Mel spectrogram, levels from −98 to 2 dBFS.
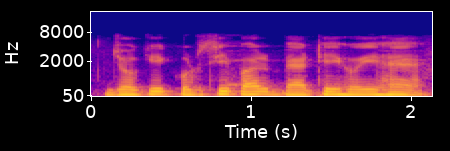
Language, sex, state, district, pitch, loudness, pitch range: Hindi, male, Bihar, Patna, 115 Hz, -15 LUFS, 115-125 Hz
